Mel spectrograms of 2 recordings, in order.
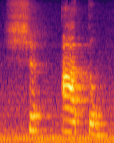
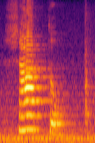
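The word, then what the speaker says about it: château: Shato. Shato. Shato. CH as sh. A as a. To. EAU as O. EAU together is pronounced as the letter O. O. EAU as the letter O. Chateau.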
